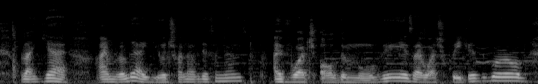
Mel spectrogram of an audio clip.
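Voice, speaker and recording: A man with a non-native accent talks at a fairly quick pace. His voice sits at a medium pitch with ordinary pitch variation. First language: not English. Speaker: YouTuber, fan commentator. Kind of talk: casual monologue. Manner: casual, filler-heavy.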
